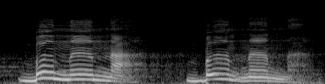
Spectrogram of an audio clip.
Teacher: o N de banana não está no final da sílaba, está no início de cada sílaba. Então ele é pronunciado normalmente. Ele é contado como um fonema qualquer.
